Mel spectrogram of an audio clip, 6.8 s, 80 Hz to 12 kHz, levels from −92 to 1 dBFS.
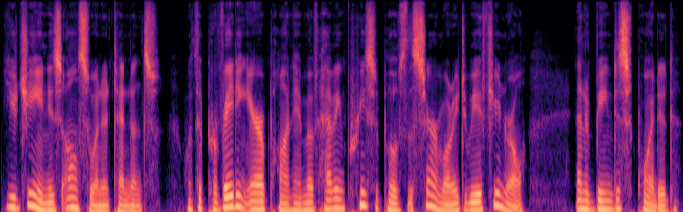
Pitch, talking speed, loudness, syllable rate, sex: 125 Hz, 210 wpm, -18 LUFS, 7.5 syllables/s, male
